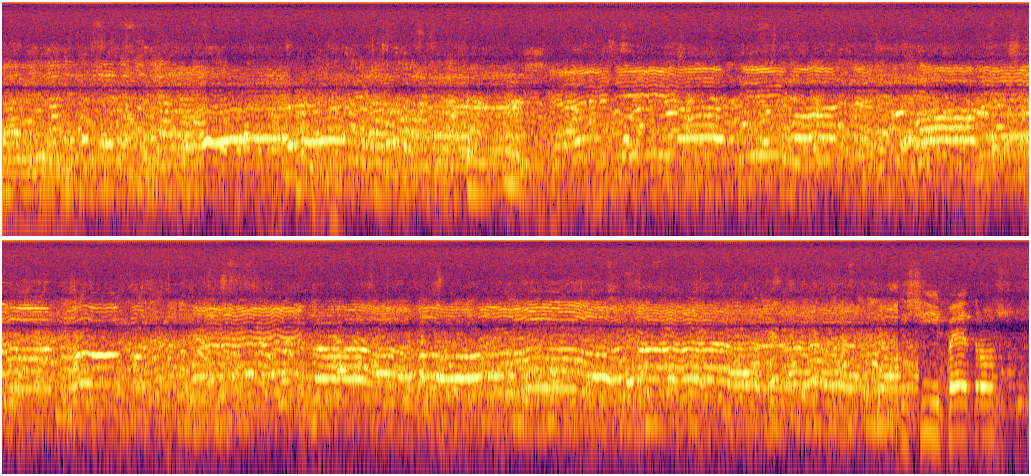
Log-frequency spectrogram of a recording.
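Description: Several men chant together in a steady, melodic drone.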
